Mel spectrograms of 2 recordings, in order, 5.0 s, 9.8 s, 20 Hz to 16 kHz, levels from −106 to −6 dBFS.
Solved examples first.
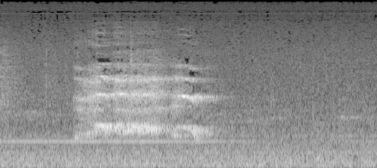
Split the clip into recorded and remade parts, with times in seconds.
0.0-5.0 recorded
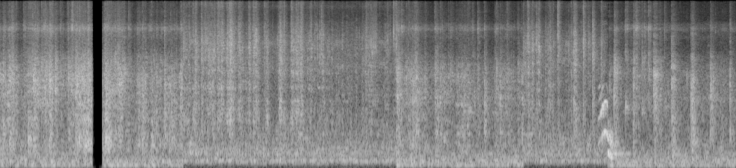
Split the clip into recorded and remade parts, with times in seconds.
0.0-5.0 recorded; 5.0-7.6 remade; 7.6-9.8 recorded

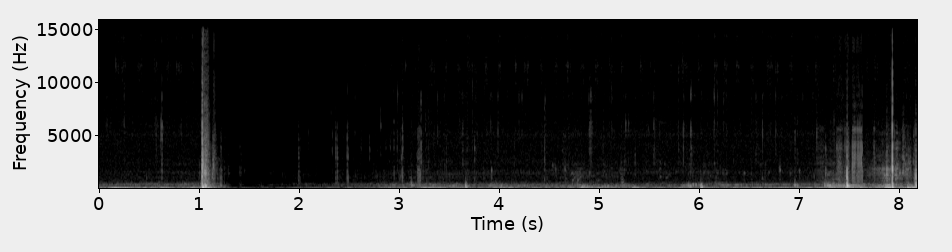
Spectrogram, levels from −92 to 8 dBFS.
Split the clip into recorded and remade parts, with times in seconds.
0.0-8.2 recorded

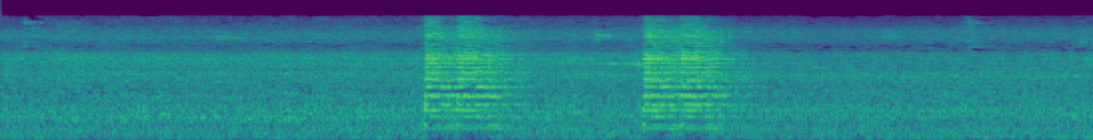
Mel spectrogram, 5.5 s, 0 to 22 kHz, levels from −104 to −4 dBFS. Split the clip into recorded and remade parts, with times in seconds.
0.0-4.0 remade; 4.0-4.5 recorded; 4.5-5.5 remade

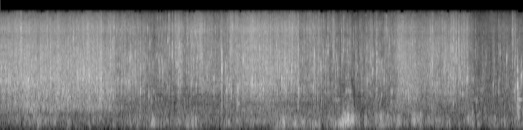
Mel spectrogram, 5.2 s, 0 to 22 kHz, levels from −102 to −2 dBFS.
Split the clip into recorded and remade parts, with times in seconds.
0.0-0.8 remade; 0.8-5.2 recorded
